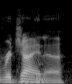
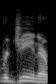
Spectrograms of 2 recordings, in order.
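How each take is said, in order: First: Regina is said the way locals say it. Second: Regina is said the way locals do not say it. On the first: The speaker calls it right. "They call it the city that rhymes with fun" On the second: The speaker calls it wrong. "they pronounce it not Regina"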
